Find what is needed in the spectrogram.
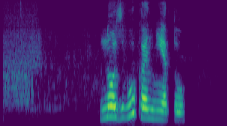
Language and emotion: Russian, neutral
